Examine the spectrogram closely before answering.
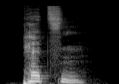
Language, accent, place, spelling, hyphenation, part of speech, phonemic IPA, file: German, Germany, Berlin, petzen, pet‧zen, verb, /ˈpɛt͡sn̩/, De-petzen.ogg
- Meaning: 1. to tattle, snitch 2. alternative form of pfetzen (“to pinch, squeeze”)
